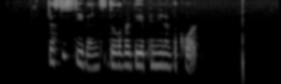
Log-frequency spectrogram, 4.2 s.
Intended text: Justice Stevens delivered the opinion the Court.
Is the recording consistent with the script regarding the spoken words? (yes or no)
no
